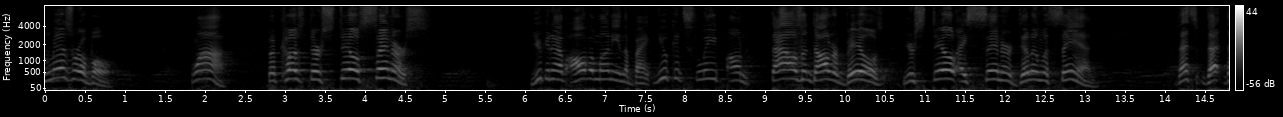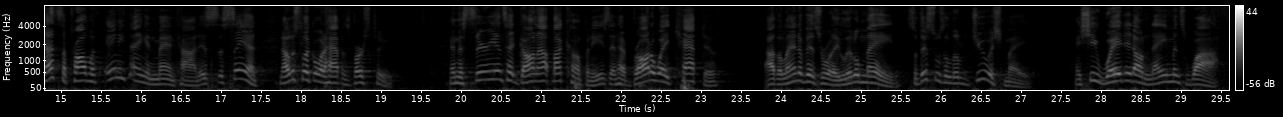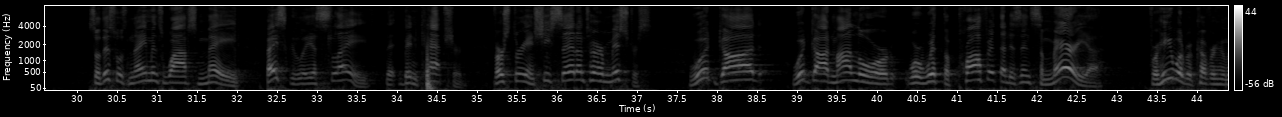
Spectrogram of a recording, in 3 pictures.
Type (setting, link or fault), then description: setting, large echoing room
